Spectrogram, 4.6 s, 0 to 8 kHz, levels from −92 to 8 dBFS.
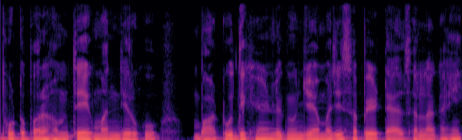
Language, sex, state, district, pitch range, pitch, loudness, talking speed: Garhwali, male, Uttarakhand, Uttarkashi, 110-115 Hz, 110 Hz, -31 LUFS, 205 wpm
